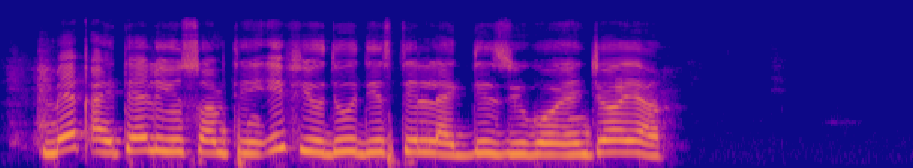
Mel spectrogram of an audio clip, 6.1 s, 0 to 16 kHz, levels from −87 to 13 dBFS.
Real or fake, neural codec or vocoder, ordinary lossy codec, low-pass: real; none; none; 10.8 kHz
